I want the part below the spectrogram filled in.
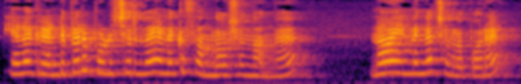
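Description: A woman's voice: very high-pitched, very fast, pushed and bright, exaggerated voice. A woman voicing an anxious young wife in a cartoon family drama, pleading and coaxing her husband.

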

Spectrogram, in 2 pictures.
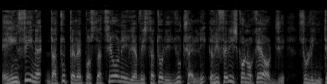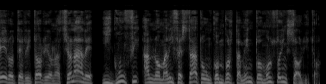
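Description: A man's voice: on the high side, animated, brisk, few pauses, darkish tone, husky, no echo, clean studio sound, voice pushed up. A man voicing a formal television newsreader in announcer style, in an audiobook reading.

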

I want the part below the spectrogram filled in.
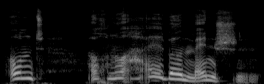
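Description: Lady reader doing a slow old grandpa, low gravelly voice, musing, storybook bedtime feel. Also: very animated, a little mellow, no echo, studio quality, heavily acted. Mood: solemn. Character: gentle old grandfather, a retired sea pilot.

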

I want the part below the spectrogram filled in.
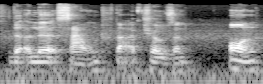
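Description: In an informal home automation tutorial that walks through software on screen, a man explains each step. His lowish voice is level, unhurried and a little mellow, with a faint hiss or hum in the background.

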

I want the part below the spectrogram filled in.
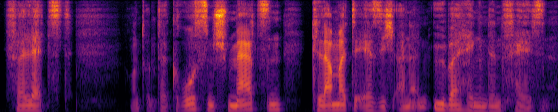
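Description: A man reading a children's story aloud in a slow, dramatic storytelling manner. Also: no echo, studio quality. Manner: slow and dramatic, very lively in pitch. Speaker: audiobook reader. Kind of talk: storybook narration.

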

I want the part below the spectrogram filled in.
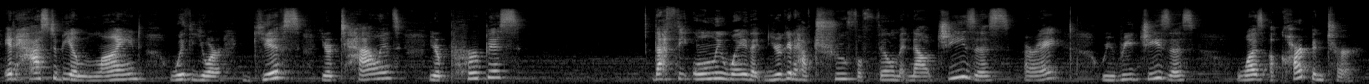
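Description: A woman's voice: on the high side, unhurried, fairly bright tone, slight background noise. A woman in her forties giving a casual, emphatic sermon to camera at home, repeating phrases and checking in with "okay?". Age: 40s. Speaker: preacher. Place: indoor room at home.

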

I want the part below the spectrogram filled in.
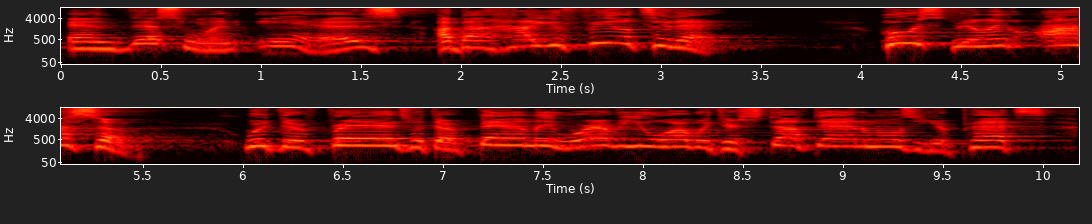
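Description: A man's voice: extremely high pitch, lively intonation, normal speed, creaky. A man performing as a children's musician, leading a playful, upbeat live-streamed sing-along for kids. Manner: playful, upbeat, calls out to young listeners. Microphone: live-stream microphone. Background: loud acoustic guitar.

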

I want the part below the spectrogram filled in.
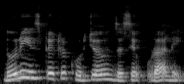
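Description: A woman's voice: fairly high pitch, animated, racing, mellow. A woman reading a dramatic story aloud and speaking every character's lines in much the same voice. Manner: addresses listeners as friends, reads all characters' lines in near-natural voice. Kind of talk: scripted story narration.

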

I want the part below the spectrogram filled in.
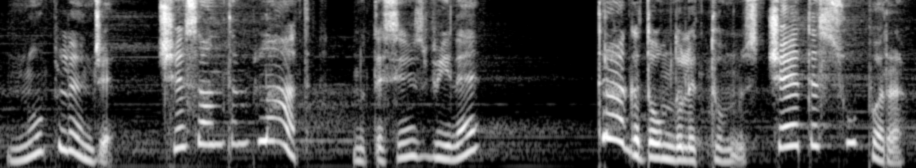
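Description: Woman reading as a little girl, anxious, pleading, high-pitched storybook voice, long echoing reverb. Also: big pitch swings, soft background music, exaggerated voice. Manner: pleading, urgent. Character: young girl, kind and worried.

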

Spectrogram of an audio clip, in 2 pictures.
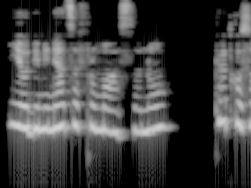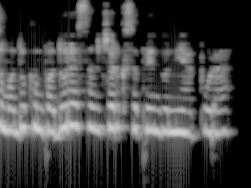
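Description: A woman reading as a hoarse, troubled young man. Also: sits high, steady tone, natural voice. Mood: calm. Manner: hoarse and quiet. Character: troubled young man, dazed then calm.

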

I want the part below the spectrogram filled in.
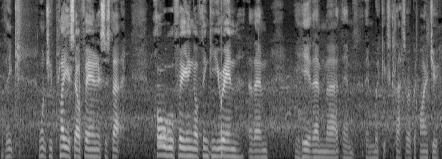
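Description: A man giving relaxed, chatty running commentary on his own play in a VR cricket game, with quick exclamations. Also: medium pitch. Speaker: gaming video creator. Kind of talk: live commentary while playing a VR cricket game. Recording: steady background noise.

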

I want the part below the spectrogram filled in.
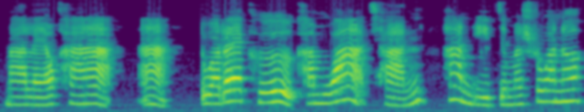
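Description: A woman teaching a language lesson to children, cheerful and encouraging, saying words slowly and repeating them for pupils to copy. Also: fairly high pitch, fairly bright tone, highs cut off.

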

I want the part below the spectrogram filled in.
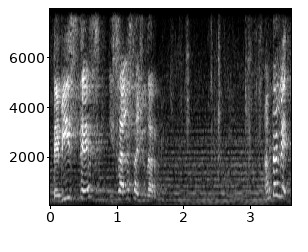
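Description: A woman's voice: high-pitched, very animated, takes it slowly, music in the background, heavily acted. An actress playing a strict, impatient mother who scolds in an exasperated way. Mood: scolding.

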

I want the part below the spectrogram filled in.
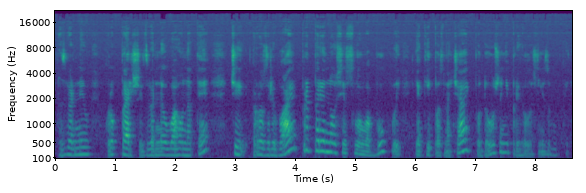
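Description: A woman teaching a recorded primary school lesson with a Ukrainian accent, explaining slowly and carefully to young pupils. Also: fairly low pitch, creaky, breathy edge. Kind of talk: recorded video lesson for children.

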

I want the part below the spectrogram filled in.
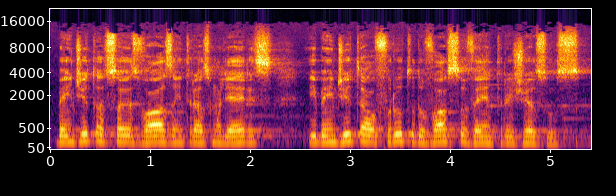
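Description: A man with a Brazilian Portuguese accent reciting the rosary in a steady chant. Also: a little high, unhurried. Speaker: rosary prayer leader. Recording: long reverb with faint noise.

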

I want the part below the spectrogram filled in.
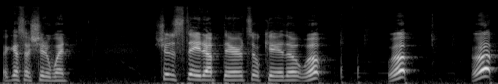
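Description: A man giving casual, chatty let's-play commentary as he plays a game on the keyboard, excitable and self-deprecating, with frequent exclamations. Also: high voice, normal speed, smooth. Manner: talks to himself while playing on a keyboard. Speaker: gaming video host.

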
